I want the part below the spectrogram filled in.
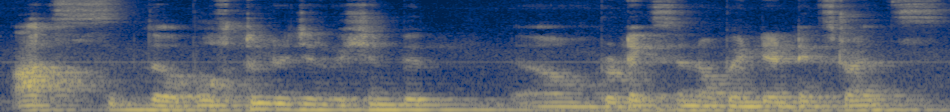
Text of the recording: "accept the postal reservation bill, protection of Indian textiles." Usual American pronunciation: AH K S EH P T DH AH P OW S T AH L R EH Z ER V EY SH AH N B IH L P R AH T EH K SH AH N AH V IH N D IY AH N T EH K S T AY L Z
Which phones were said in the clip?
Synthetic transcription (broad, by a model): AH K S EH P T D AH P OW S T AH L R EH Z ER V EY SH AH N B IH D P R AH T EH K S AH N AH P IH N D IY AH N T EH K S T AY L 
